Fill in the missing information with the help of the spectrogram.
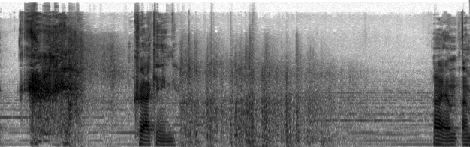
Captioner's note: makes cracking noise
